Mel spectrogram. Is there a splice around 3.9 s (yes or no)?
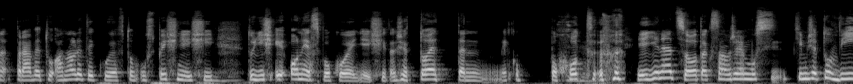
no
